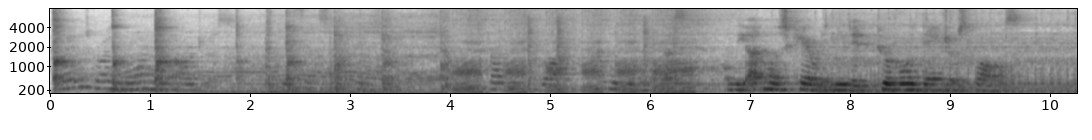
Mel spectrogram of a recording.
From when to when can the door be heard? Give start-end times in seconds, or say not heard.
1.7-3.6, 5.7-7.0.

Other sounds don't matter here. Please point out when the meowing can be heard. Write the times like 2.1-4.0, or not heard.
not heard.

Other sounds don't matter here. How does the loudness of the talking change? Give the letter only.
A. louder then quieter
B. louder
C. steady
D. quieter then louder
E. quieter
D.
